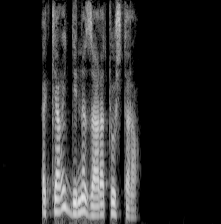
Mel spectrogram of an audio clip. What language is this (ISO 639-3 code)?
kab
